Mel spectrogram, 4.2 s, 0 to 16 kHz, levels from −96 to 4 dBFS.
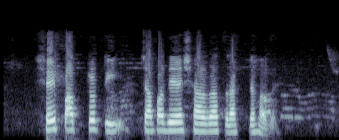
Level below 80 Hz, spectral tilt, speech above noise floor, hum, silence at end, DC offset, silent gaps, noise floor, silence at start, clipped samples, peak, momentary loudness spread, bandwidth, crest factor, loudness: -58 dBFS; -7.5 dB/octave; 37 dB; none; 0.65 s; under 0.1%; none; -52 dBFS; 0.55 s; under 0.1%; -2 dBFS; 9 LU; 7.2 kHz; 14 dB; -15 LUFS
